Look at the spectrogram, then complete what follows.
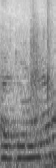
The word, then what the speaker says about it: Adorno: The Adorno, is that how you say it?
